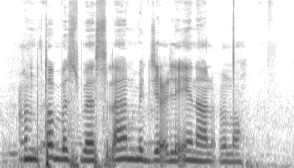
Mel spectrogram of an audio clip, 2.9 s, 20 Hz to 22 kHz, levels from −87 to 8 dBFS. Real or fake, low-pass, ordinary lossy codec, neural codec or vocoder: fake; none; none; vocoder, 44.1 kHz, 128 mel bands every 512 samples, BigVGAN v2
